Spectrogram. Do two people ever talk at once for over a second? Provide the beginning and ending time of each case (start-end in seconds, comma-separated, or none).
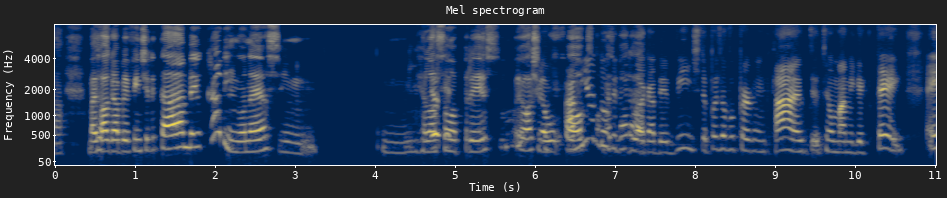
5.8-7.4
